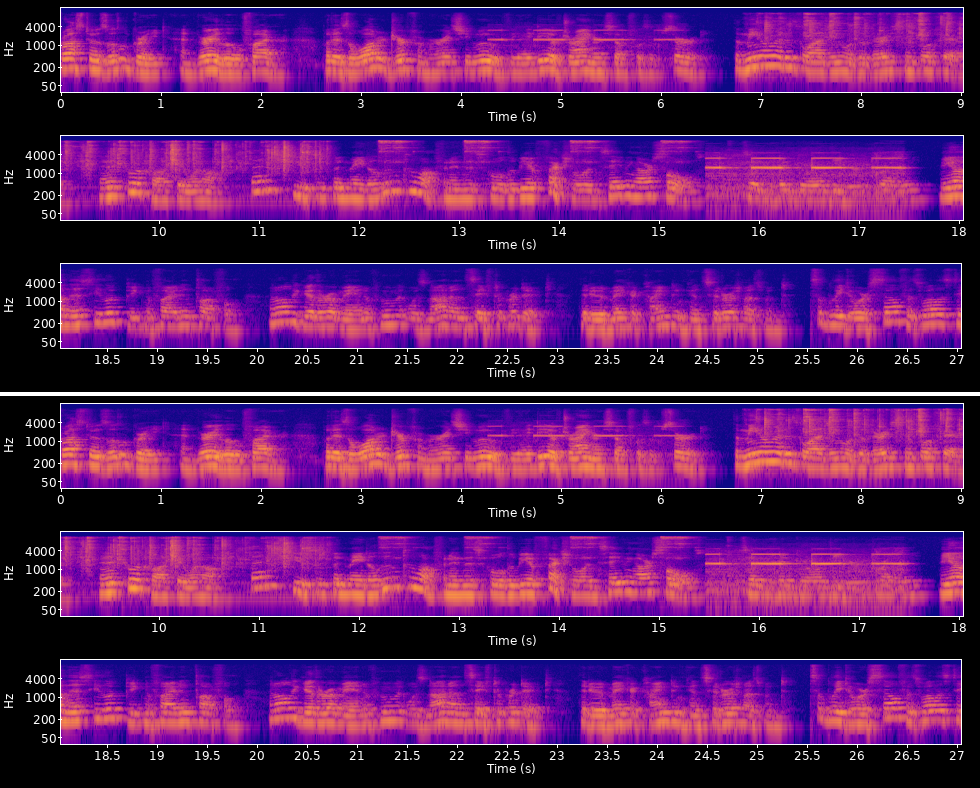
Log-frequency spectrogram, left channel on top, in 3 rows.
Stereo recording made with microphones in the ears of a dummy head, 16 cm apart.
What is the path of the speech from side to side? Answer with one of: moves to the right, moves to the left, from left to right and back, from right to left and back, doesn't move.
moves to the right.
